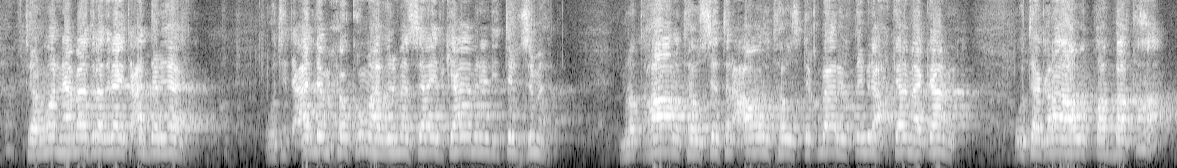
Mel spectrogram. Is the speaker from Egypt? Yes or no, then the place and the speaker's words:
no; Mauritania; احنا موريتاني عندنا شيء شريعه وعندنا شيء ذريعه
